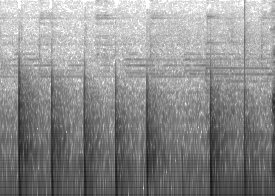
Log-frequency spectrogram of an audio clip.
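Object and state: Baked bread loaf, sounds hollow (done).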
